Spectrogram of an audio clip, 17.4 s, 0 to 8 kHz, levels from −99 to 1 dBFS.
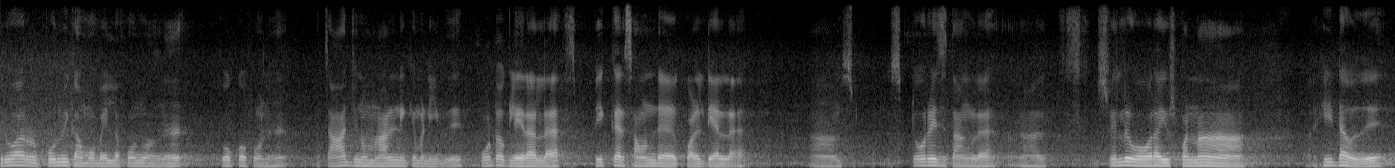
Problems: constant background noise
